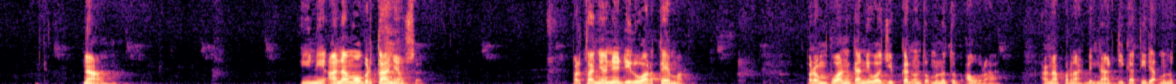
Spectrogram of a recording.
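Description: A man speaks calmly into a microphone in bursts, with pauses between phrases.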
